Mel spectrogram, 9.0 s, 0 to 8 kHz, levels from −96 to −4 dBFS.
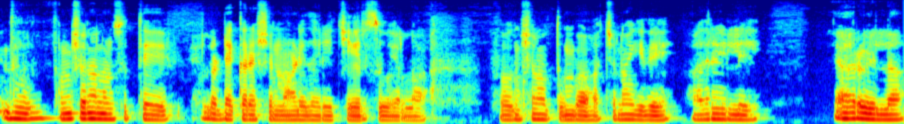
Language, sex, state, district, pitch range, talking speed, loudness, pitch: Kannada, male, Karnataka, Raichur, 110-135 Hz, 105 wpm, -18 LUFS, 120 Hz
